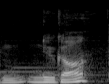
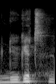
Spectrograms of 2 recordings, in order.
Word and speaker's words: Nougat: These phones no doubt will be running Android Nougat, or Nougat, as the Americans say.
